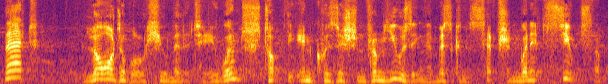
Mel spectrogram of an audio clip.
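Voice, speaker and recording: An actor playing a haughty, sceptical church chancellor in a fantasy game, speaking in a pompous, biting, indignant manner. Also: male voice, on the high side, sing-song, moderate pace, noisy background. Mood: scornful. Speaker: game character. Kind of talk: fantasy video game voice acting.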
